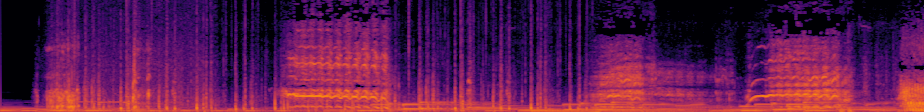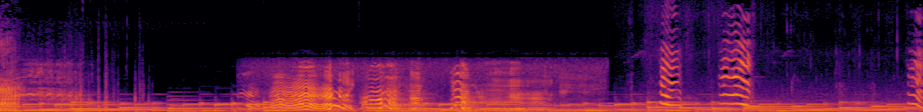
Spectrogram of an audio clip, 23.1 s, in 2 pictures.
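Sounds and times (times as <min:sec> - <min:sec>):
background music: 0:00.0 - 0:23.0
horses whinnying: 0:00.4 - 0:02.4, 0:03.4 - 0:05.0, 0:07.3 - 0:12.8, 0:19.8 - 0:21.0
hooves clip-clopping: 0:00.5 - 0:08.3, 0:09.9 - 0:13.6.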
